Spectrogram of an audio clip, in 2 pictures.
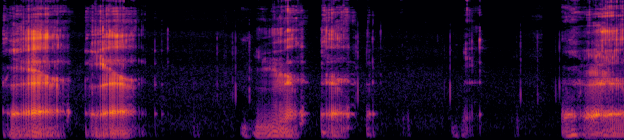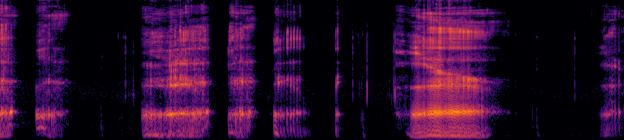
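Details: Young woman, bloated and gassy after eating, with uncontrollable repeated burping: about ten loud, drawn-out burps in close succession with short pauses between.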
